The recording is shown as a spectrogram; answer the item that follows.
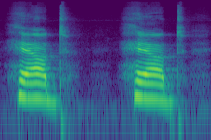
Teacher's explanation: Então, esse H vai ter som de ré. Esse R no final da sílaba eu quase não falo, eu não preciso forçar ele a falar herd.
